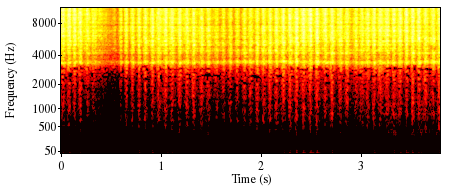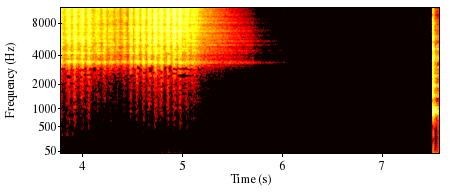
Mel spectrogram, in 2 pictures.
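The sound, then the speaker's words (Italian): A green and yellow snake with a darting tongue, having warmed up, slithers and hisses in one long, steady, high airy breath for about five seconds, with slight pulsing, then fades out into silence before a brief click at the very end. “E quando si è ben riscaldato, riprende a strisciare e a sibilare.”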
